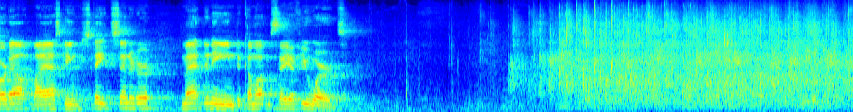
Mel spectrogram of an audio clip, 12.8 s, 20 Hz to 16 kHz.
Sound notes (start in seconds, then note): 7.4 attendees applauding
